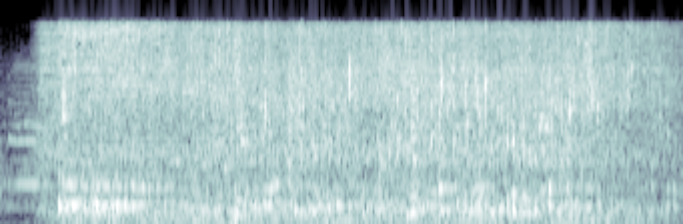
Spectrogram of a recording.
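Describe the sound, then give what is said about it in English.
Running water at an outdoor hand-washing station as hands are washed with soap: a steady, continuous splashing stream that starts abruptly and holds level for about five seconds, with no talk. “Kindly help me with water and soap. I wash my hands, then I can show you how it is used.”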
